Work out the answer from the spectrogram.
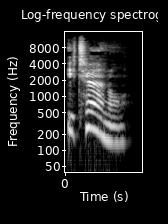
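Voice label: "eternal", British English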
